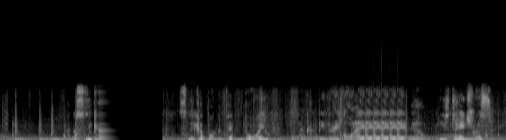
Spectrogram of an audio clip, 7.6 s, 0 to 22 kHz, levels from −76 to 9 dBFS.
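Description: Three brief smears at 1.29 to 1.33 s, 1.35 to 1.39 s and 1.45 to 1.49 s make the sound wobble. This is short concealed packet loss: each time, about 20 ms of audio arrived too late to be decoded. The receiver filled each gap by extending the preceding sound, following its pitch or substituting shaped noise, and then crossfaded back into the real signal.

Directly after the third smear, from 1.49 s to 2.44 s, the sound first continues as a fading buzz or hiss and then goes quiet, with about 0.62 s of that stretch silent. The audio returns at 2.44 s with nearly a second missing. This is a long network dropout: the likely cause is that no packets reached the receiver for that span, so its concealment faded out and then left nothing.

From 5.48 s to 6.07 s a fast, even stutter repeats the same 118 ms fragment five times, with a tiny mute at each jump back. It is the pattern of a CD stuck on one turn, where a scratch makes the laser return one track at the same point on every rotation. 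The call path's Opus codec cuts off everything above 8 kHz.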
